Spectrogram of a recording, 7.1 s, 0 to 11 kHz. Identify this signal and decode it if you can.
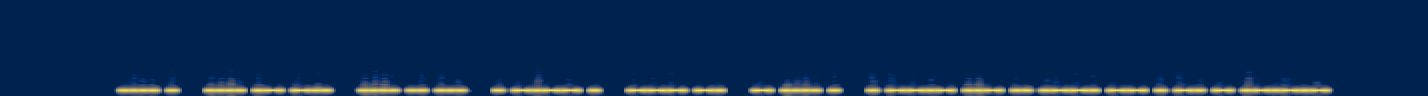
Morse code, heard as a keyed tone, about 52 wpm, 700 Hz. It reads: HE HAD HIS EYE ON THE EQUIPMENT.
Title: Sentences from Top 1000 Words - Review Part 5 - 50wpm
